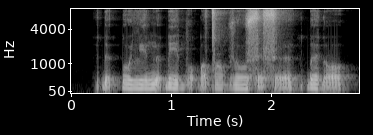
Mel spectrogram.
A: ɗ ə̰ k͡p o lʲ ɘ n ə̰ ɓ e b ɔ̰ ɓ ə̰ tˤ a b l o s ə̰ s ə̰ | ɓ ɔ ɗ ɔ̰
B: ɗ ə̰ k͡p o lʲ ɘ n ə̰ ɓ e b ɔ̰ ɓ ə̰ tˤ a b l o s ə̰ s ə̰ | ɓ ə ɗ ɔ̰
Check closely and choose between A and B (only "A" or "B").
B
